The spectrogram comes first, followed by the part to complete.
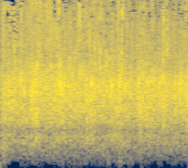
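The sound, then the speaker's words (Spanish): A church audience applauds God during a service, a dense, continuous wash of many hands clapping at an even loudness for a couple of seconds, with no voices standing out. “Y dale un aplauso a Dios con todo tu santo corazón.”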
